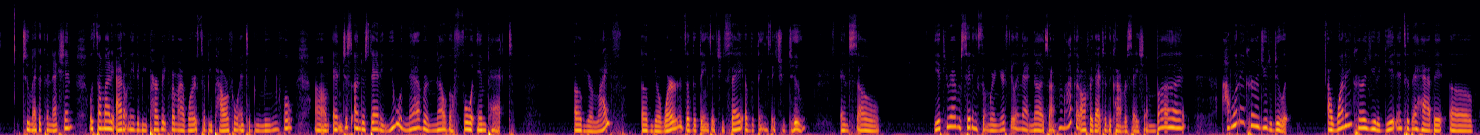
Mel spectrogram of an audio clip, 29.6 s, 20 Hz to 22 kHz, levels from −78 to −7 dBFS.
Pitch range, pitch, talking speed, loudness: 160-215 Hz, 180 Hz, 185 wpm, -27 LUFS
